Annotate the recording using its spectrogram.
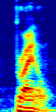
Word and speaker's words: Bridahl: B-R-I-D-A-H-L. And I'm pronouncing it Pete Bridle.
